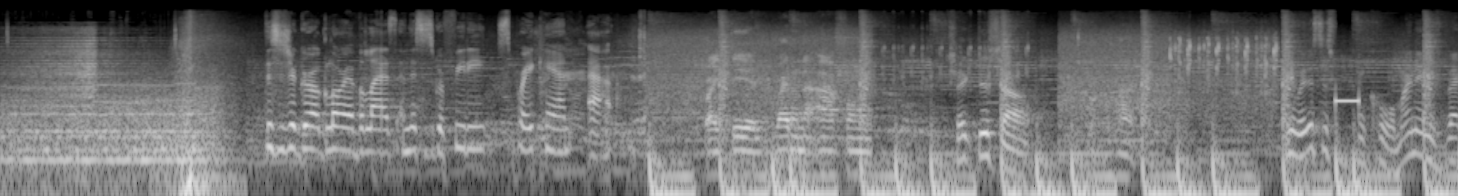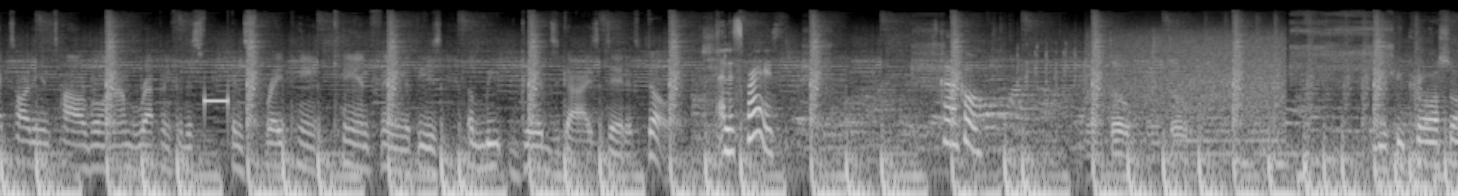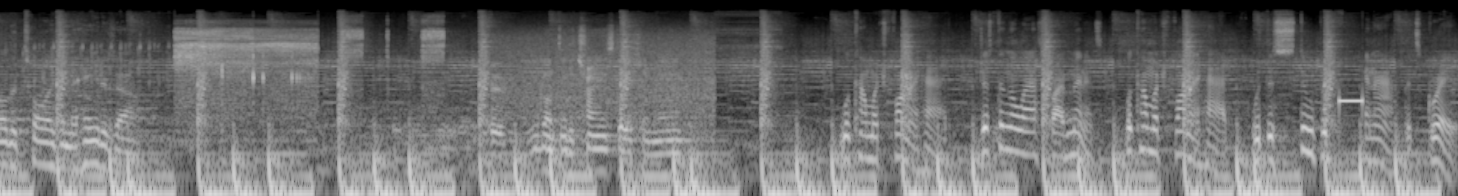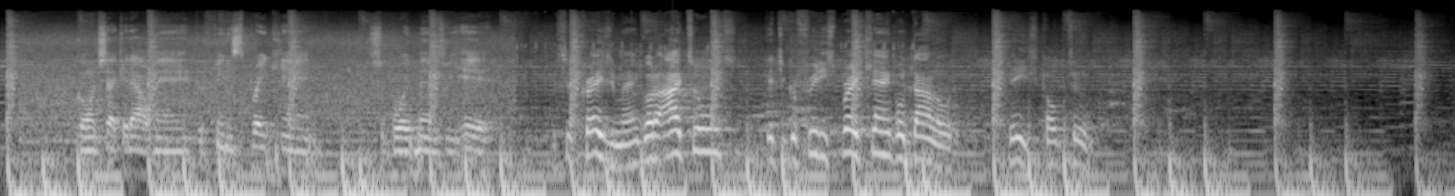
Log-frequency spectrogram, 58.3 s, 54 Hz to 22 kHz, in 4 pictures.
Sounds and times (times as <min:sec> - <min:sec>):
Music: 0:00.0 - 0:58.2
Speech: 0:07.1 - 0:08.8, 0:23.9 - 0:26.5, 0:28.3 - 0:30.6, 0:34.0 - 0:36.0, 0:44.5 - 0:48.7, 0:49.3 - 0:54.7
Spray: 0:30.9 - 0:33.6.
